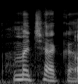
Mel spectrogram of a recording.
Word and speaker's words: Macheka: And the last name, just give me the correct pronunciation. Let me make sure I have it well. Macheka.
